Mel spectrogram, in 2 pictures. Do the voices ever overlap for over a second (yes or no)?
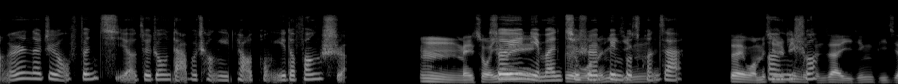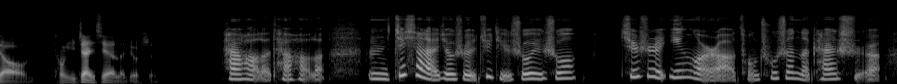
yes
